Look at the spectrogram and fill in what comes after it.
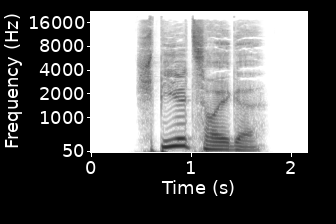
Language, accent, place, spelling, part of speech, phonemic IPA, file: German, Germany, Berlin, Spielzeuge, noun, /ˈʃpiːlˌtsɔʏɡə/, De-Spielzeuge.ogg
- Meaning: nominative/accusative/genitive plural of Spielzeug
